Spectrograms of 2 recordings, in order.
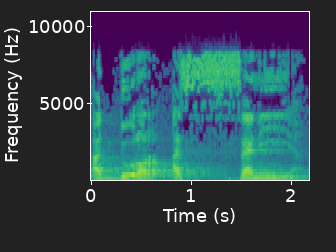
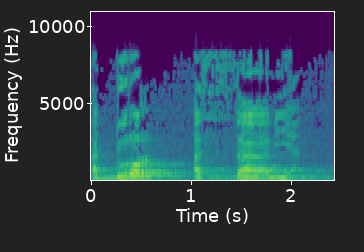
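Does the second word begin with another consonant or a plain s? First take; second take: plain s; another consonant. First: The second word begins with a plain s. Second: The second word begins with another consonant. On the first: "pakai sin"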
